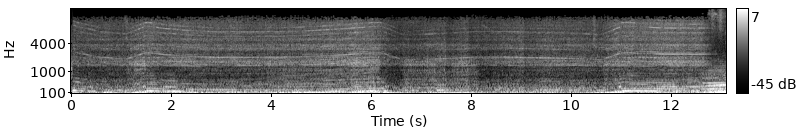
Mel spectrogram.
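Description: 2018 Audi RS4 Avant's 2.9-litre twin-turbo V6 engine and exhaust running under way, its pitch rising and falling with the throttle. There is a short dip about six seconds in and a fresh climb near the end.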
